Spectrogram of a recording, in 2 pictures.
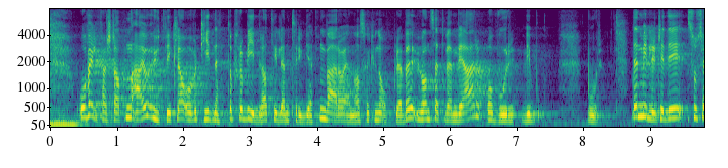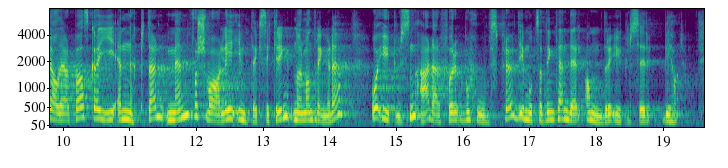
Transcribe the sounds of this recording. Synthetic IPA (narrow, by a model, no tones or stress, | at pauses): ʔɔʋɛlfæʂʈɑːt̪n̩æɾjʊʉːt̪ʰʋɪklɑoːʋəʈʰiːd̪nɛt̪ːɔpfɔɾɔbiːd̪ɾɑːt̪ʰɪld̪ɛnt̪ʰɾʏɡheːt̪n̩ʋæːɾɔeːnɑskɑkʉnːəʔɔpʰːleːʋəʔʉːɑnsɛt̪ːʋɛmʋɪæɾɔʋʊɾʋɪ | buːɾ | d̪̥ɛnmɪd̪ləʈiːd̪ɪsʊsɪɑːljæɽpɑskɑjiːʔɛnːœkt̪əɳmɛnfɔʂʋɑːɭɪʔɪnt̪ʰɛkt̪sɪkːɾɪŋnɔɾmɑnt̪ʰɾɛŋːəɖɛ | ʔɔʔyːt̪l̩sn̩æɖæɾfɔɾbəhuːʋspʰɾœʋd̪ɪmuːt̪sɛt̪nɪŋt̪ʰɪlɛnd̪eːlɑ̰nd̪ɾəʔyːt̪l̩səɾʋɪɦɑ̰ɾ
